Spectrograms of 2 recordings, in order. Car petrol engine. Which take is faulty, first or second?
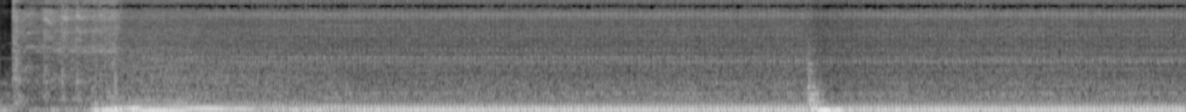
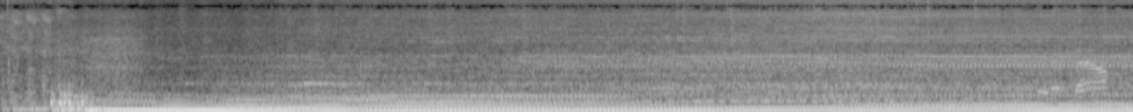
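second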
